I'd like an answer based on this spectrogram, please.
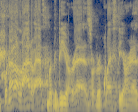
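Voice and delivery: normal talking voice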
